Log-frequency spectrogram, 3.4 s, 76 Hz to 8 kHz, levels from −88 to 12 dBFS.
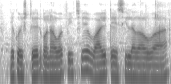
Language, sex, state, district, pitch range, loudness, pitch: Hindi, male, Bihar, Araria, 110-125 Hz, -28 LUFS, 115 Hz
